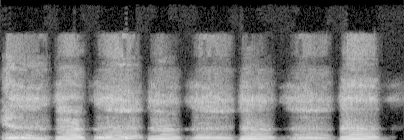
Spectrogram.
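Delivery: rapid panicked gasping breaths; hyperventilating gasps. Retold or imitated. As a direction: gasp in short frantic breaths. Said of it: "And I'm breathing like".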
